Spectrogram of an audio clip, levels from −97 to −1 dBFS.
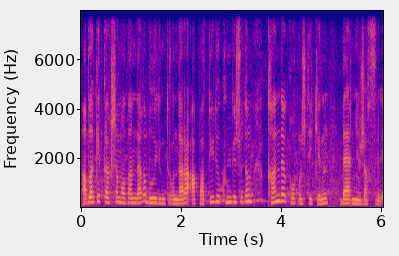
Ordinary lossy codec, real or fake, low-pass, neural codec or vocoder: none; fake; none; codec, 16 kHz, 2 kbps, FunCodec, trained on Chinese and English, 25 frames a second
